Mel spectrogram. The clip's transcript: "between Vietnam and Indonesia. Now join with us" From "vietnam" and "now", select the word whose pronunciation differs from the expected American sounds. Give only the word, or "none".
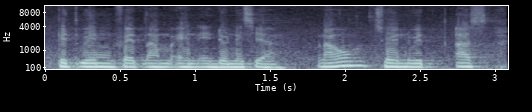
vietnam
